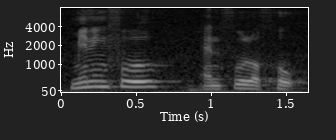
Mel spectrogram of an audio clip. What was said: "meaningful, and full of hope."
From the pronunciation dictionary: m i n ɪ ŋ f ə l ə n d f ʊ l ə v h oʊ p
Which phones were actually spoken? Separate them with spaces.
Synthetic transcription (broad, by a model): m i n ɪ ŋ f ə l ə n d f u l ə f h oʊ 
